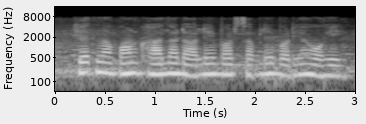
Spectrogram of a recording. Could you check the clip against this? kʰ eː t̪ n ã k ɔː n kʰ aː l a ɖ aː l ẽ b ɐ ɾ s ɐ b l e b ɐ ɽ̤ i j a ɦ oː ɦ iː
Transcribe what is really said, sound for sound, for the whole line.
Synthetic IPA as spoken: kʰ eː t̪ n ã k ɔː n kʰ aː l a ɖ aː l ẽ b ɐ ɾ s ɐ b l e b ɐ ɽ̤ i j a ɦ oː ɦ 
